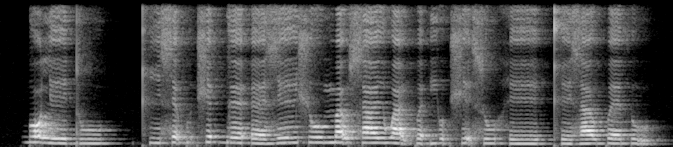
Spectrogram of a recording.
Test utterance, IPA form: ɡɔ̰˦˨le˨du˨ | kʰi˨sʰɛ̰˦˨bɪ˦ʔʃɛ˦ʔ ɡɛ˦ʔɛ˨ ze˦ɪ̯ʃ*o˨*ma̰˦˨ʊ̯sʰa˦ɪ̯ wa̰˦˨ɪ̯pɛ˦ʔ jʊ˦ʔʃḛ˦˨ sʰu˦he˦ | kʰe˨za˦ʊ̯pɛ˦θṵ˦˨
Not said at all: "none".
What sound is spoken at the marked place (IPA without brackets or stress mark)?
o˦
